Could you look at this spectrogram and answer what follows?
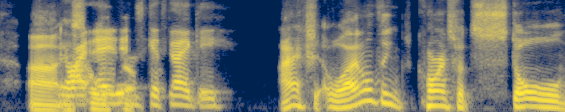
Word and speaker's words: Gathegi: No, it is Gathegi.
